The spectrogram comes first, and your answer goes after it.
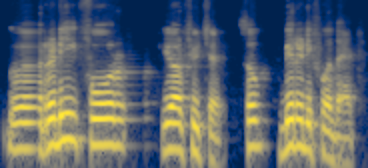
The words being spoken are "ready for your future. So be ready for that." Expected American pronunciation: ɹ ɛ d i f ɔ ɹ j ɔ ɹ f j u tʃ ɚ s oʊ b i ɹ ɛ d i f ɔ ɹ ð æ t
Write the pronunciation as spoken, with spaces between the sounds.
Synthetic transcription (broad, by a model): ɹ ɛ d i f ɔ ɹ j ɔ ɹ f j u tʃ ɚ s oʊ b i ɹ ɛ d i f ɔ ɹ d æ t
